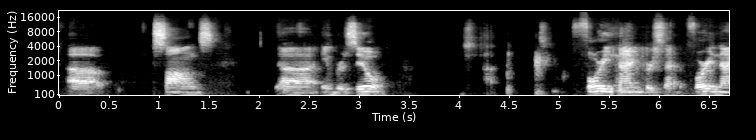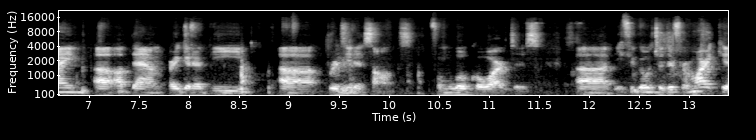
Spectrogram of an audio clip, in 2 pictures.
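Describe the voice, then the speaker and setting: A low, deep man answers interview questions in a relaxed, explanatory way, thinking aloud as he goes. His voice is bright and forceful despite its depth. He sounds distant from the mic, with a faint hiss in the room. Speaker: marketing executive guest. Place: room with a live student audience.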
